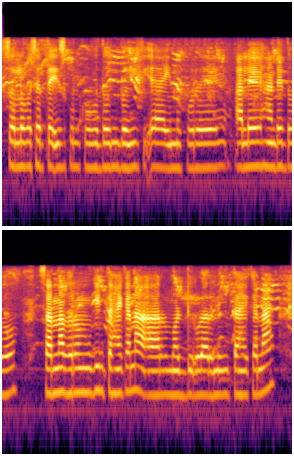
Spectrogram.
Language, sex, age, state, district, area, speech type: Santali, female, 30-45, Jharkhand, East Singhbhum, rural, spontaneous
